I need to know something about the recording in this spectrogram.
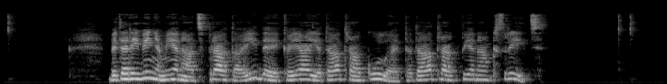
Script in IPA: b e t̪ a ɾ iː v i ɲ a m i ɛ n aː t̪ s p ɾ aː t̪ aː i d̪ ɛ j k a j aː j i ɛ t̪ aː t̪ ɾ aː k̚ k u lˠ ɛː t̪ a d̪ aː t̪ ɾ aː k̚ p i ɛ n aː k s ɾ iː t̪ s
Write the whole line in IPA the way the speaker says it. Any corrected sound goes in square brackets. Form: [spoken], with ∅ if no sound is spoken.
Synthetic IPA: b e t̪ a ɾ iː v i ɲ a m i ɛ n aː t̪ s p ɾ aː t̪ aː i d̪ ɛ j k a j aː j i ɛ t̪ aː t̪ ɾ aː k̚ [ɡ] u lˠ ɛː t̪ a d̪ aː t̪ ɾ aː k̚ p i ɛ n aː k s ɾ iː t̪ s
